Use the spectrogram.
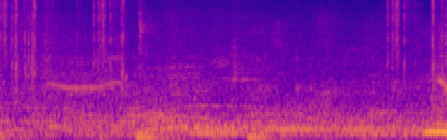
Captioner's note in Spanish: Clic de la cámara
